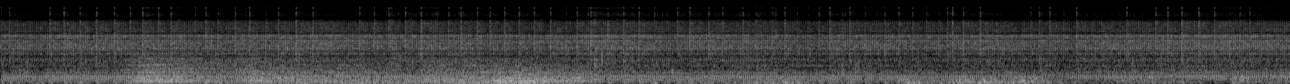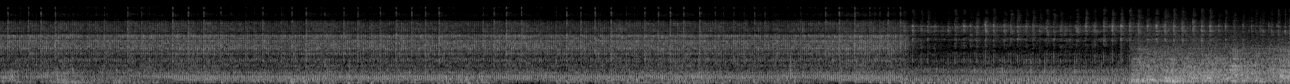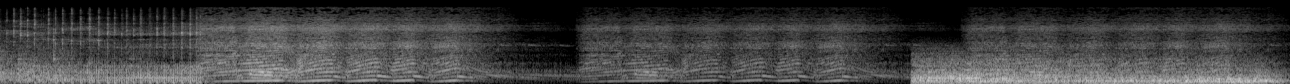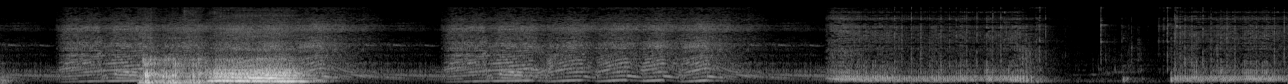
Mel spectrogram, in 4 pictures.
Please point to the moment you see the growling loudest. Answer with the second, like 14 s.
41 s.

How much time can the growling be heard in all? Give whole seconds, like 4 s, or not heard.
2 s.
